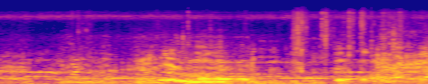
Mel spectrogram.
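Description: Big cats growling and snarling in a fight between lionesses and a leopard, getting louder to a peak about halfway through.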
